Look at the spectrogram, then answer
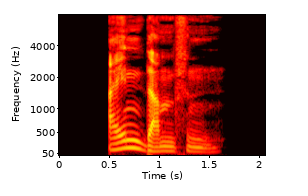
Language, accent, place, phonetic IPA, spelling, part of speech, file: German, Germany, Berlin, [ˈaɪ̯nˌdamp͡fn̩], eindampfen, verb, De-eindampfen.ogg
- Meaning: 1. to evaporate 2. to vaporize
